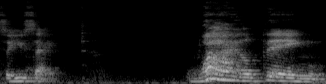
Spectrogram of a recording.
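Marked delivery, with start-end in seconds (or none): 1.9-3.3 loud, big call with the word wild drawn out. Reading a story aloud, the mother calling Max, in a loud voice. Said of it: "we say it with a loud voice".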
